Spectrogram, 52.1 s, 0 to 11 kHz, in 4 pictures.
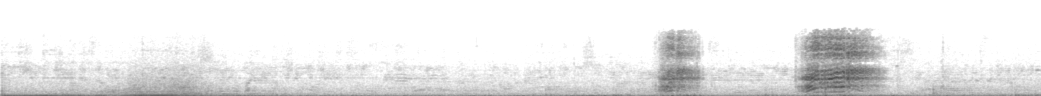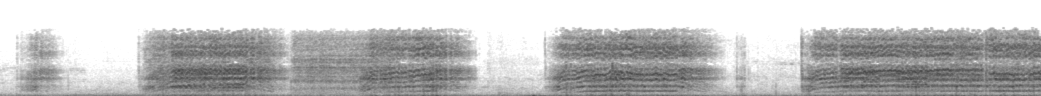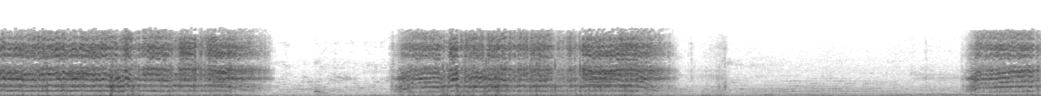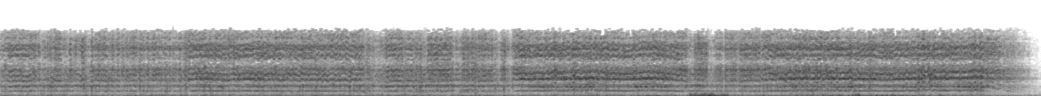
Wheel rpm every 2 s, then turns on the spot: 0, 0, 0, 0, 10, 30, 10, 60, 40, 50, 120, 60, 160, 160, 80, 60, 150, 20, 0, 120, 160, 160, 160, 160, 160, 140.
none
